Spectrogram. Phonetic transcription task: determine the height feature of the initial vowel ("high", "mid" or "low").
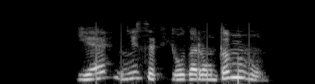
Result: low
